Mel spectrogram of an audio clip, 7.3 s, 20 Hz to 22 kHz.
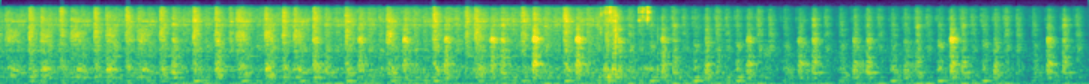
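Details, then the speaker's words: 1.5 BMC diesel on narrowboat Laura cranking after glow plug preheat, around a glow plug change: steady cranking about three and a half turns a second with chuffing compression, catching but never starting, as it does every start. "can hear she's catching but not quite starting. I'll try again. And this happens every time I start the engine."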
